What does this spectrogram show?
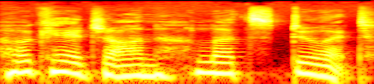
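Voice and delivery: ordinary delivery, nothing marked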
